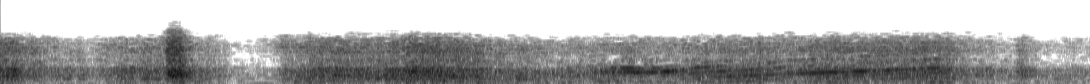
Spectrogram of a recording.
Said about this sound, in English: I'm driving away now.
